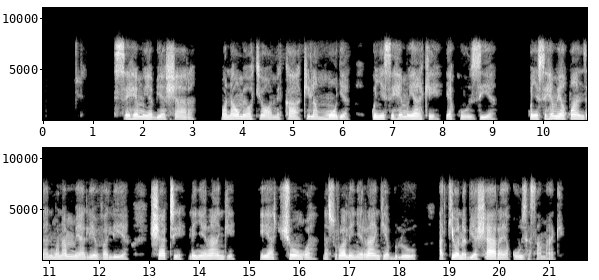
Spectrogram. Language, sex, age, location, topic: Swahili, female, 25-35, Mombasa, agriculture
